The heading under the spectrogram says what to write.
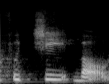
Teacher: a gente acrescenta um E na escrita, na fala a gente fala futebol, né, como se fosse um I, é um E fraco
